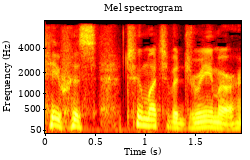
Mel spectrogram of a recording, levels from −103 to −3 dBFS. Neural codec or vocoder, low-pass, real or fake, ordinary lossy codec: none; 7.2 kHz; real; MP3, 48 kbps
